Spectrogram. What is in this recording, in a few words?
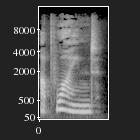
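"upwind", British English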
